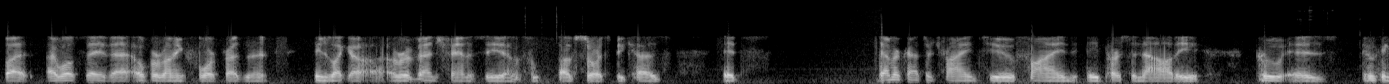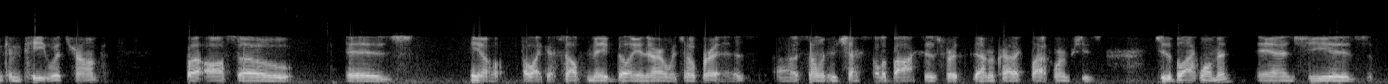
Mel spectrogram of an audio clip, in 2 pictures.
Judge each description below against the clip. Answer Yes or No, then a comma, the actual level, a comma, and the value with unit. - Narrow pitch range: Yes, narrow, 1.6 semitones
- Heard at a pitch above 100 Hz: No, very low, 85 Hz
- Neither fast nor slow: Yes, average, 145 wpm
